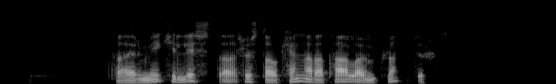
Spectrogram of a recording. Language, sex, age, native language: Icelandic, male, 50-59, Icelandic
